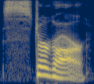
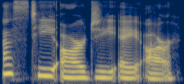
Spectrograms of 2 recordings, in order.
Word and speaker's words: Strgar: And the 4th book is Sex That Works, An Intimate Guide to Awakening Your Erotic Life by Wendy Sturgar. That's how I think we pronounce it, Strgar.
